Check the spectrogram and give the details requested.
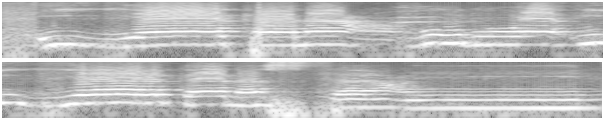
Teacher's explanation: itu huruf ya keluar dari tengah lidah kita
